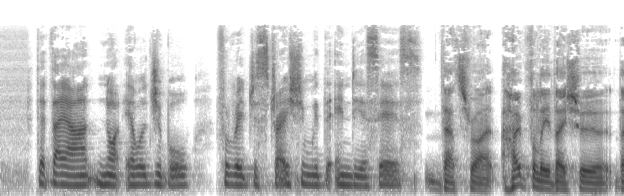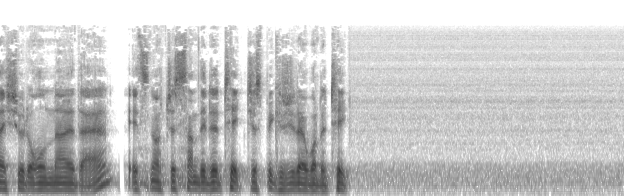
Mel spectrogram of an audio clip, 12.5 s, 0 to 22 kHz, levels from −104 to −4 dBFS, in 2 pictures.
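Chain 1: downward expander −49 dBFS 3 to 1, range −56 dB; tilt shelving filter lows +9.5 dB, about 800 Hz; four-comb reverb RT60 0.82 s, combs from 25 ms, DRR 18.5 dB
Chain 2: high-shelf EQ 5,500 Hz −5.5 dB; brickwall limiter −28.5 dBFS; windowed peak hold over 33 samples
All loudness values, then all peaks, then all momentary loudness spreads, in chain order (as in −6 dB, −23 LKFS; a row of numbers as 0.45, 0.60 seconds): −29.5, −41.5 LKFS; −11.5, −27.5 dBFS; 6, 6 LU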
